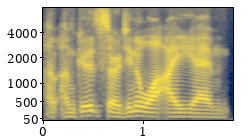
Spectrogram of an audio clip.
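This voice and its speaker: Fast-talking podcast host. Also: male voice, fairly low pitch, fairly even intonation, gravelly, clear, resonant tone, dry recording, studio quality. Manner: rapid, chatty, lots of restarts. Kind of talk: casual interview chat.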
